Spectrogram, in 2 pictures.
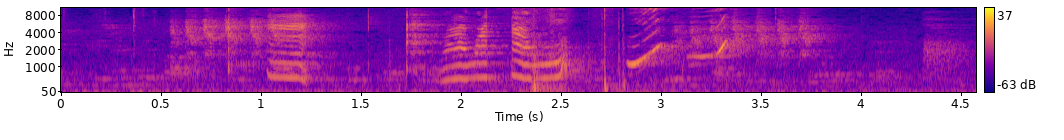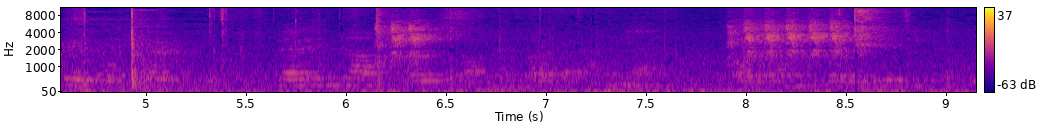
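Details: Talking pet parrot, said to say mummy, papa and radhe radhe; bursts of whistled, sliding notes and speech-like chatter come in clusters, with quieter gaps and faint background between.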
